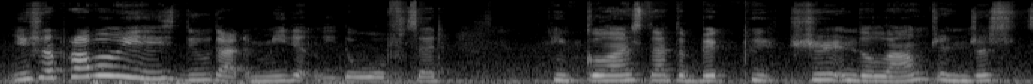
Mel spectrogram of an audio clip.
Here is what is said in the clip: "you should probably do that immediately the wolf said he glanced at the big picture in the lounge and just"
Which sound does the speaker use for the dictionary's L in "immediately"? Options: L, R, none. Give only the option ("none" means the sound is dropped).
L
